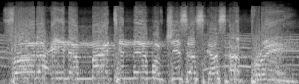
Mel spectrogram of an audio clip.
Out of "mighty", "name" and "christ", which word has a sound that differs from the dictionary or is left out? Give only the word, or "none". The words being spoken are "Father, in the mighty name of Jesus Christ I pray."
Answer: christ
